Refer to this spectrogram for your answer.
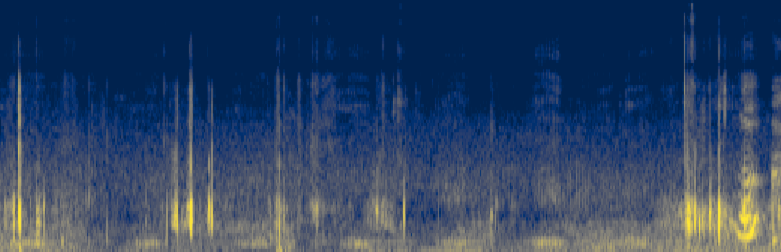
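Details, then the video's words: Indoor male pet cat seeking morning attention, wanting to be cuddled and petted, meows repeatedly and excessively; scattered short cries give way to a burst of wavering, bending meows in the last second, mixed with an owner's speech and small room clatter. "THE SOUND OF THE CAT WHO WANTS ATTENTION"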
